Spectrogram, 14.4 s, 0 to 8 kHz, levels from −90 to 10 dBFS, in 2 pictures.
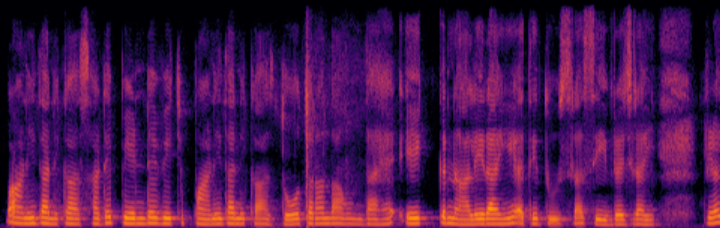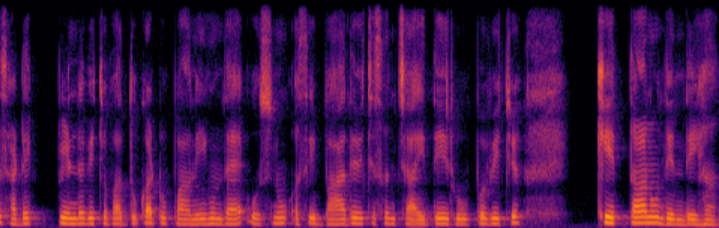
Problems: none marked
